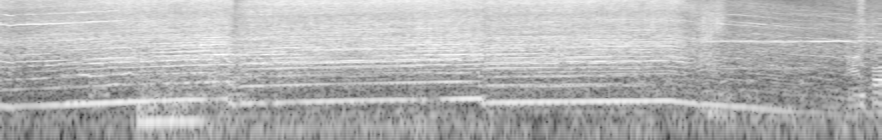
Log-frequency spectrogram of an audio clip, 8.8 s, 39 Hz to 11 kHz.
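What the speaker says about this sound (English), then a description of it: "On board with Andy Darnell as his tires are letting go" Porsche 911 RSR GTE race car onboard at Suzuka, tires losing grip: a loud, sustained engine drone holds steady with shifting pitch, rising and dipping through gear changes, with faint scrubbing under the roar.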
